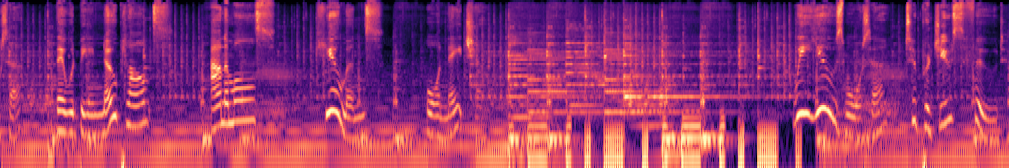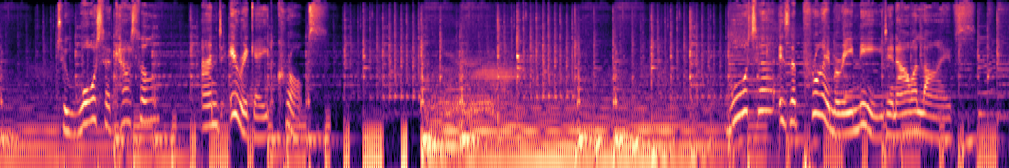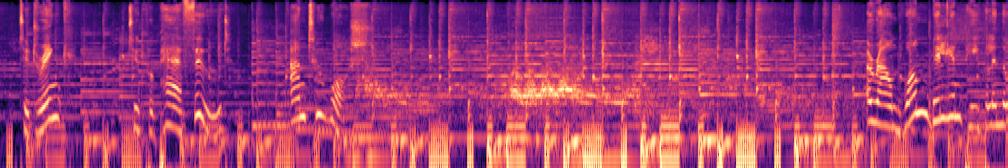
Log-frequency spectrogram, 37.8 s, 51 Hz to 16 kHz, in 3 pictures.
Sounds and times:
Speech: 0:00.0 - 0:06.1, 0:10.0 - 0:12.6, 0:13.4 - 0:16.7, 0:21.8 - 0:24.8, 0:25.5 - 0:26.2, 0:26.9 - 0:28.1, 0:28.9 - 0:29.8, 0:36.1 - 0:37.8
Music: 0:00.0 - 0:37.8.

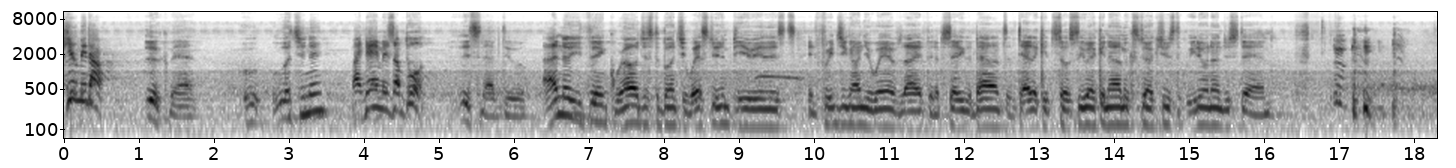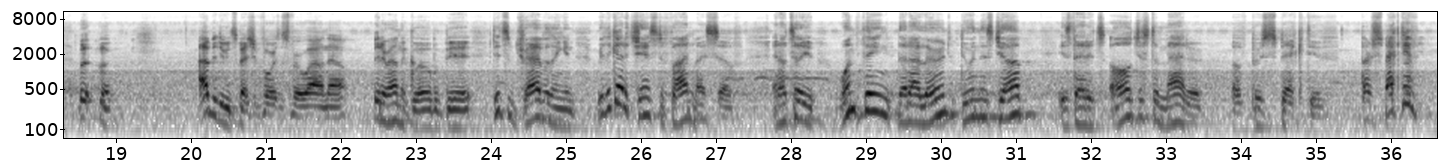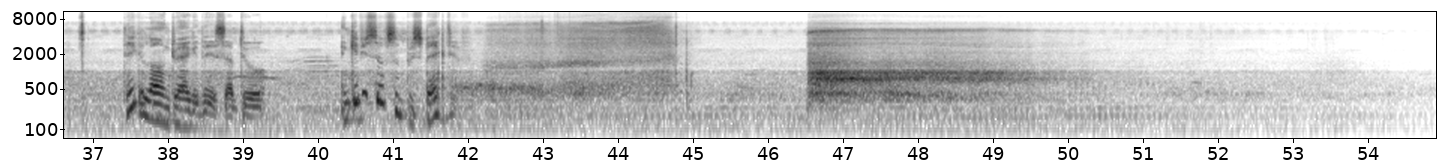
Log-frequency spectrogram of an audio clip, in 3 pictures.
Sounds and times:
Speech: 0:00.0 - 0:01.8, 0:02.4 - 0:19.5, 0:20.1 - 0:39.4, 0:40.3 - 0:42.1.

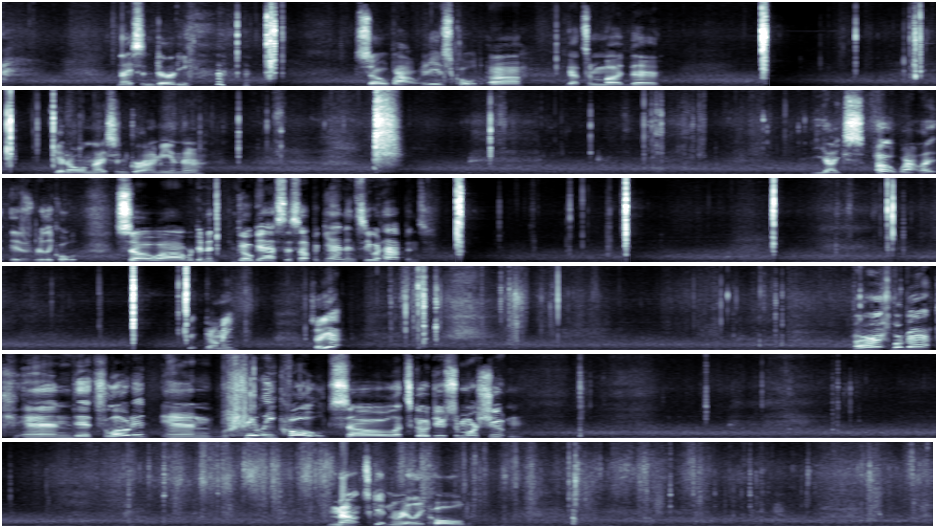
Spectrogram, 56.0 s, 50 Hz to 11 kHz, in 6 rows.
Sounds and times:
Outside, urban or manmade: 0:00.0 - 0:56.0
Speech: 0:03.6 - 0:06.6, 0:17.4 - 0:23.0, 0:36.6 - 0:42.6, 0:50.0 - 0:51.4.

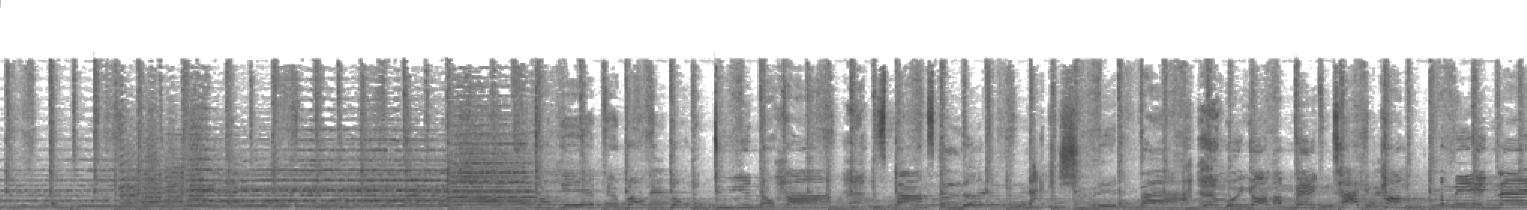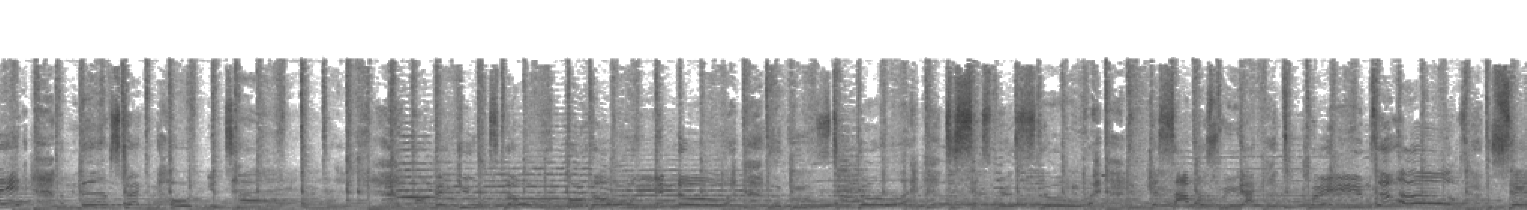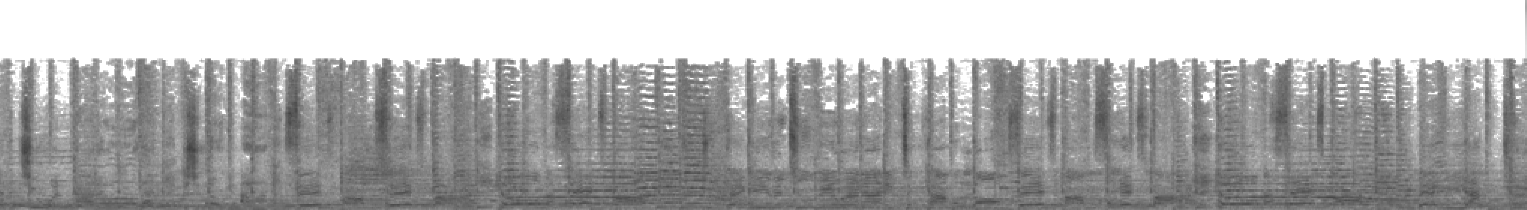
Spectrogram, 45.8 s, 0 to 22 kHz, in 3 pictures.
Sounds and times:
Pop music: 0:00.0 - 0:45.8.

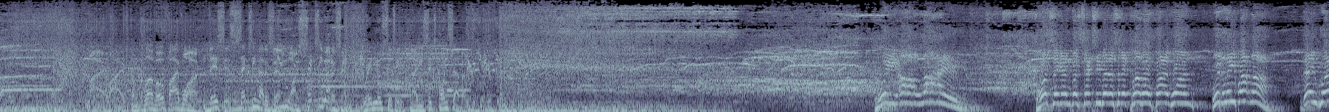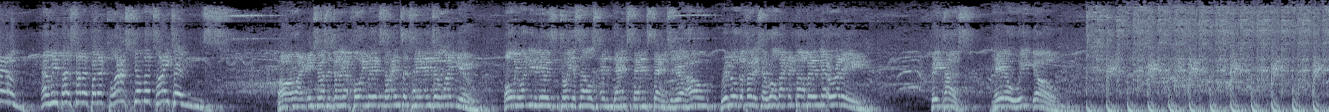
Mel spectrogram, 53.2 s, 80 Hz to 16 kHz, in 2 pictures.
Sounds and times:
Speech: 0:01.7 - 0:09.7, 0:17.5 - 0:19.4, 0:20.7 - 0:25.4, 0:26.0 - 0:31.1, 0:32.1 - 0:44.0, 0:45.2 - 0:47.8.

